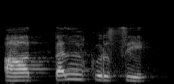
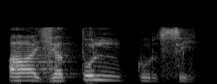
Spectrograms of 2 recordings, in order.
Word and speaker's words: آیت الکرسی: اچھا وہ آیت الکرسی، آیت ال، اس میں لوگ اس کو بھی آیت ال یا آیت ال ہے نا، آیت الکرسی، آت الکرسی، یوں بھی لوگ بول دیتے ہیں. تو اصل تلفظ ہے آیت الکرسی.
